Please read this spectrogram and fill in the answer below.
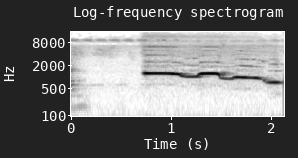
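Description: Suling, an Indonesian bamboo flute, playing a short melodic phrase. It comes in about two-thirds of a second in, holds a high note with a quick step up and back, then glides down to a lower note.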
